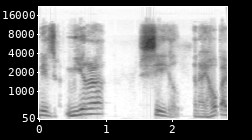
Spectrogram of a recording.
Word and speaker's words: Mira: us so mira and you told me to pronounce it like mira mira tell us a little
